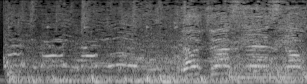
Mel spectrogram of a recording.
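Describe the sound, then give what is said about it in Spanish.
Hundreds of protesters gathered outside a building clamour continuously against the war in Gaza, carrying Palestinian flags and chanting "no justice, no peace". It is a dense roar of many voices, with raised, drawn-out shouts rising above the steady babble. “Pero es que a la misma hora se estaban concentrando centenares de manifestantes en el exterior del edificio.”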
